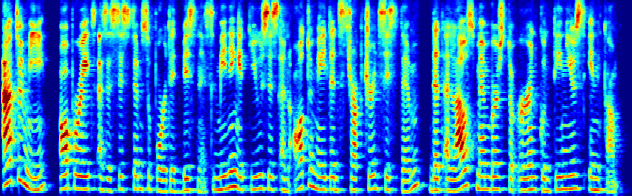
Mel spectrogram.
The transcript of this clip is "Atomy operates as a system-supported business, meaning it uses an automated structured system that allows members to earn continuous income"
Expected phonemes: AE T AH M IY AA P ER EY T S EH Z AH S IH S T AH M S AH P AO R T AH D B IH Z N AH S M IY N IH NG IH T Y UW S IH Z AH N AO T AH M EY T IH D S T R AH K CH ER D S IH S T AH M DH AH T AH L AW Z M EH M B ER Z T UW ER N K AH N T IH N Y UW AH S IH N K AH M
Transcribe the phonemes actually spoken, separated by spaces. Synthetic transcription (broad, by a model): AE T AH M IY AA P ER EY T S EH S AH S IH S T AH M S AH P AO R T AH D B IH S N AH S M IY N IH NG IH T Y UW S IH S AH N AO T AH M EY T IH D S T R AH K CH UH D S IH S T AH M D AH T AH L AW S M EH M B ER S T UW ER N K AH N T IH N Y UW S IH N K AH M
